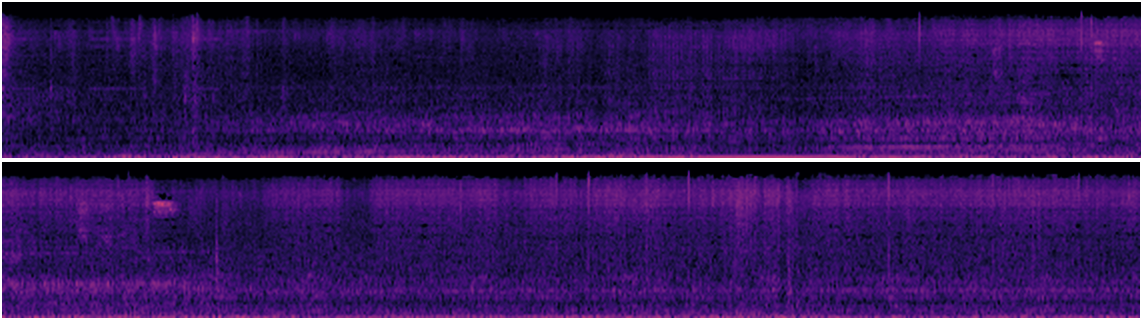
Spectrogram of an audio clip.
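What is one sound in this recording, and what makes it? A bus rumbles and rattles steadily along the road.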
